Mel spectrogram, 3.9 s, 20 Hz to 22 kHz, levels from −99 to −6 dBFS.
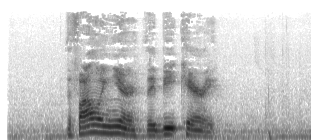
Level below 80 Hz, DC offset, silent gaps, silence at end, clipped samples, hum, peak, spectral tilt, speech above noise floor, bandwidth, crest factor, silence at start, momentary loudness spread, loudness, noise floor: -58 dBFS; under 0.1%; none; 0 s; under 0.1%; none; -10 dBFS; -7 dB/octave; 29 dB; 16 kHz; 18 dB; 0.6 s; 12 LU; -26 LUFS; -54 dBFS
